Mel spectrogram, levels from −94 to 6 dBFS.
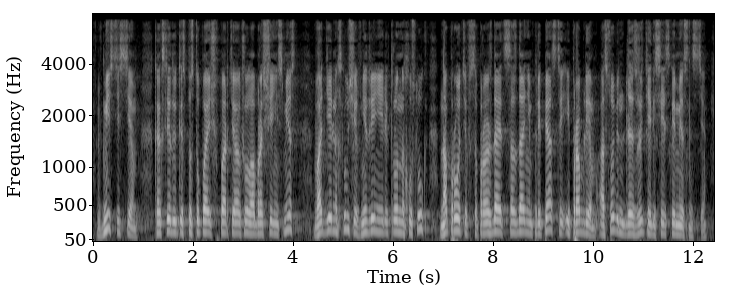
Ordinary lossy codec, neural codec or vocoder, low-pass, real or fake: MP3, 48 kbps; none; 7.2 kHz; real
